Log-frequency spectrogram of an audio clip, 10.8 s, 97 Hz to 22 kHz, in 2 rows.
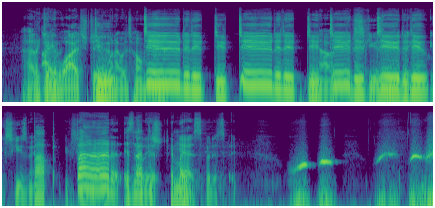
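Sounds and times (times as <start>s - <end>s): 
speech: 0.3s - 8.4s, 10.1s - 10.7s
person whistling a short tune: 9.0s - 10.7s.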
